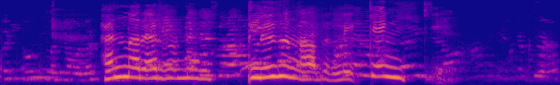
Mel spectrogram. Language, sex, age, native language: Icelandic, male, 10, Icelandic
